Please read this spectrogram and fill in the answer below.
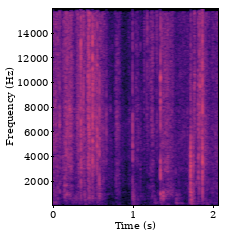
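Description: Crinkling and rustling as things are rummaged through and handled, with a few short sharp clicks near the end.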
